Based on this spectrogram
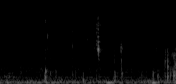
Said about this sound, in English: And we would, excuse me a moment, I have a sip of water here.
